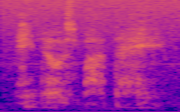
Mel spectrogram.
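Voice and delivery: hushed whisper of awe. Shown as a demonstration. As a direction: breathe it out as a secret. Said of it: "whispered repeat of child's words".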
